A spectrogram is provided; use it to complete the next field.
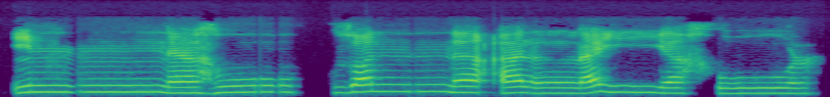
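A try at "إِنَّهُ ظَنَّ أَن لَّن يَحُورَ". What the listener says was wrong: Ada 3, satu lagi belum ditahan. Oke, alnya itu nggak ditahan. Jangan. Double L saja. Yang ditahan Y-nya.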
